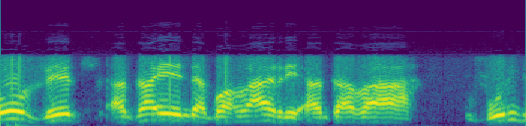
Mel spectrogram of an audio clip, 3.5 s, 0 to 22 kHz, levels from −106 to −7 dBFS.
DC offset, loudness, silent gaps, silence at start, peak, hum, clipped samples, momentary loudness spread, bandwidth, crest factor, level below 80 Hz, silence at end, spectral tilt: under 0.1%; -14 LUFS; none; 0 s; -2 dBFS; none; under 0.1%; 7 LU; 3.7 kHz; 12 dB; -60 dBFS; 0 s; -8.5 dB/octave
